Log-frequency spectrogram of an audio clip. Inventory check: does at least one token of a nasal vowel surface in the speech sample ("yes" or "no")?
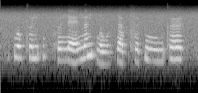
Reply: no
